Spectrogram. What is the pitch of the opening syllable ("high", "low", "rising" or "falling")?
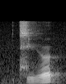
rising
